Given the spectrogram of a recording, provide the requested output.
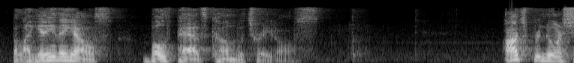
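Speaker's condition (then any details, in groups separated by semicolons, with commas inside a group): No condition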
